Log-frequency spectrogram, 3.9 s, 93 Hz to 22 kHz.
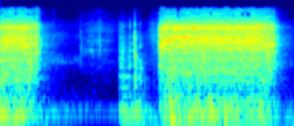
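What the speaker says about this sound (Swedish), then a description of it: "sen kan man ju borra upp det lite så." A power drill bores a hole in the sheet-metal floor of a Volvo PV 544 during restoration, two loud whining bursts of drilling separated by a short pause with brief clatter, close and alone.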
